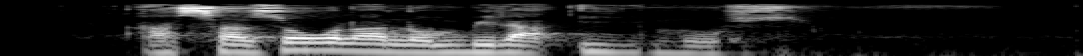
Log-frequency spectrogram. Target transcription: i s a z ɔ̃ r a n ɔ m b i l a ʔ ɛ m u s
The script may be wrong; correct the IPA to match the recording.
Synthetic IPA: a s a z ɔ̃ l a n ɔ m b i l a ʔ i m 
